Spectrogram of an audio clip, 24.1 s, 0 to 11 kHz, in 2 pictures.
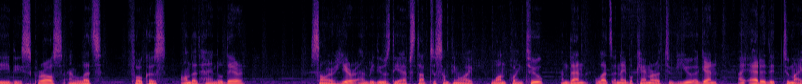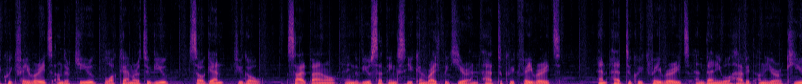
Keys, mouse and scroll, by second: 5.3-6.6 drag, 7.5-8.3 scroll up 2, 8.8 n, 8.9 q, 14.8 n, 16.8 click, 18.2-19.6 right drag, 20.5-21.4 right drag.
